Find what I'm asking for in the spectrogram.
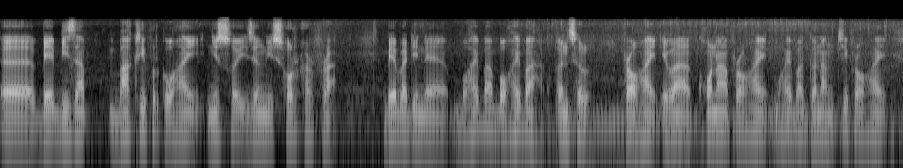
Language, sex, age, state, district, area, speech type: Bodo, male, 45-60, Assam, Chirang, rural, spontaneous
